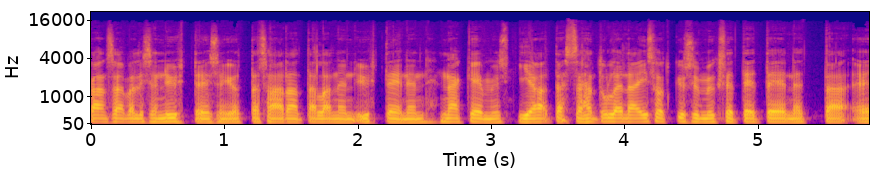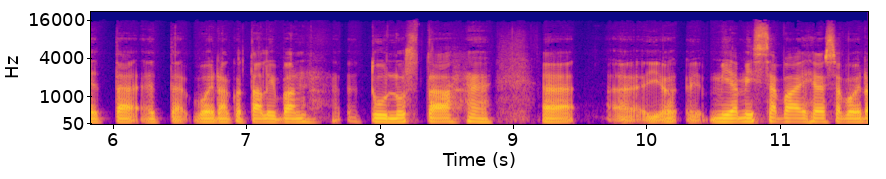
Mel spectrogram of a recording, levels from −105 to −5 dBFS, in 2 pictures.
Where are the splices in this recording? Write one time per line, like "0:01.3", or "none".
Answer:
0:03.1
